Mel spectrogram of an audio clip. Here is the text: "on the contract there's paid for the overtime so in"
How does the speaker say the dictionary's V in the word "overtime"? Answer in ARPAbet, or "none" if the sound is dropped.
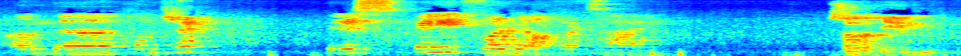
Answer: F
